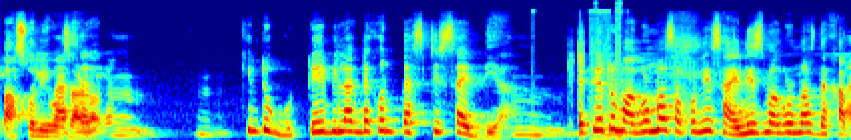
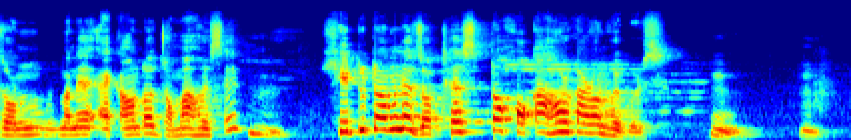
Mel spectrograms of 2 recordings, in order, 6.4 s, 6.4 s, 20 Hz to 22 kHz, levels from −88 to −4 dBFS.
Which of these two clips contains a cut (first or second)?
first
